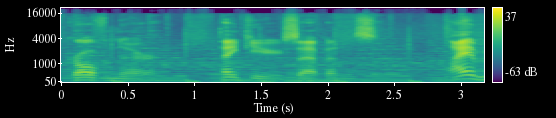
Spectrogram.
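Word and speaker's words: Grosvenor: The S is silent in Governor Gro Grovener.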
